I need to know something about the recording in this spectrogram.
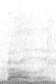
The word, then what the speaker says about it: ballet: So the T in ballet is silent.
